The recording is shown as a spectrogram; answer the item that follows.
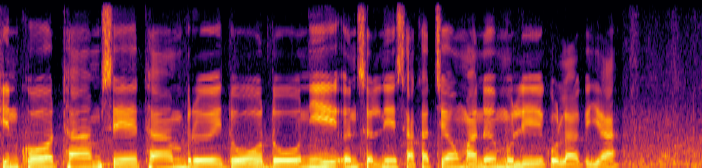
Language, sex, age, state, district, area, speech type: Bodo, male, 18-30, Assam, Kokrajhar, urban, read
